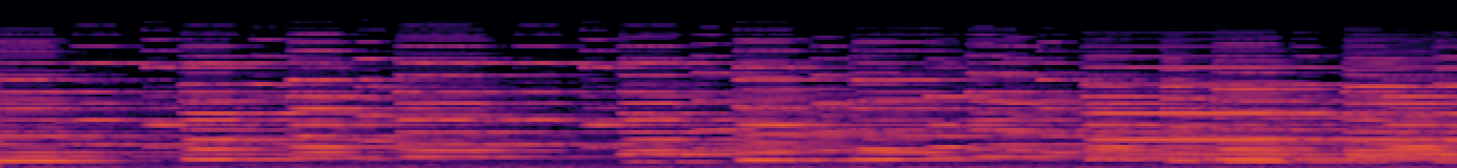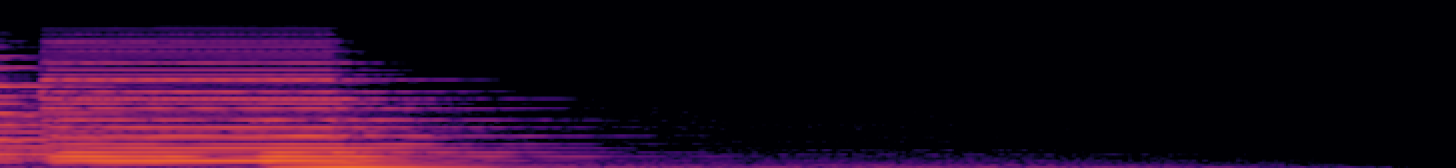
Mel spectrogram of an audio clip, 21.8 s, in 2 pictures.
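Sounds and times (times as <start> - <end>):
organist playing a jig: 0.0 - 15.2.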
